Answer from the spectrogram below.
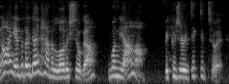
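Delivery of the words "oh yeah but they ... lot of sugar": higher-pitched mock protest; mimicked objection. Host mimicking people out there who doubt the sugar, mock protest. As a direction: imitate someone brushing it off, pitched up. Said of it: "those out there that are going".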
